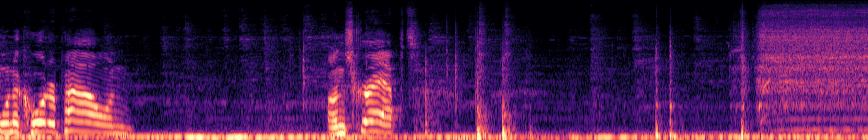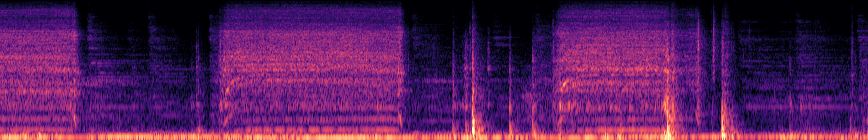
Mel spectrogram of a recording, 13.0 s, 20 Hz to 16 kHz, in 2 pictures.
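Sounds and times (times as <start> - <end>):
power drill whining: 5.6 - 7.2, 8.1 - 9.6, 10.6 - 11.9.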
